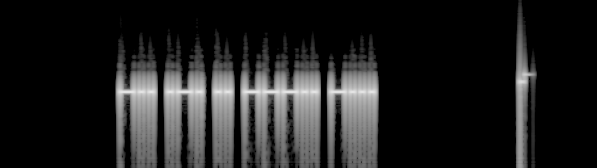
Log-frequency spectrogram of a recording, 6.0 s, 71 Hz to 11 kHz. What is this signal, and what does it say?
Morse code, heard as a keyed tone, about 25 wpm, 700 Hz. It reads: DRI8B
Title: Code Groups - 5 Letter:Numbers - 25wpm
